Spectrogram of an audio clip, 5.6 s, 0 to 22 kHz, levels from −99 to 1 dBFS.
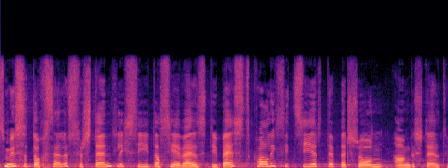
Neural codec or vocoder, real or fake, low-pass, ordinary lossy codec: vocoder, 44.1 kHz, 128 mel bands, Pupu-Vocoder; fake; 14.4 kHz; none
